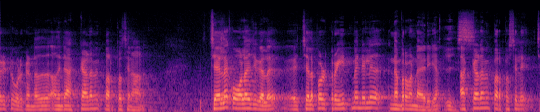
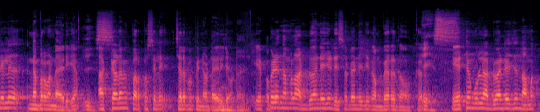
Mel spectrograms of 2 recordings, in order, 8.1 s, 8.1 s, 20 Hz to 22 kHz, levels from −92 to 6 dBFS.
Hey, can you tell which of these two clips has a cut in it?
second; 1 cut; at 3.7 s

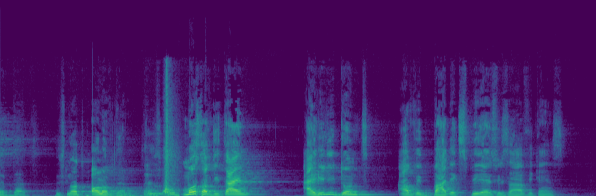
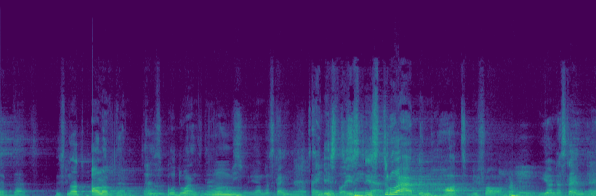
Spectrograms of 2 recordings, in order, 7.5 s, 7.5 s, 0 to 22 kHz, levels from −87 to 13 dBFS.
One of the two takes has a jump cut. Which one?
first; 1 cut; at 2.1 s

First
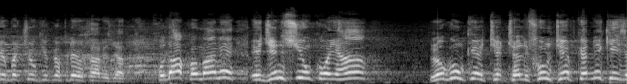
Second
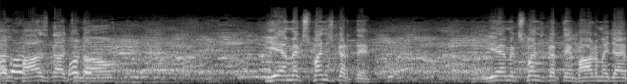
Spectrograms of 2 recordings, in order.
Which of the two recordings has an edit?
first; 1 cut; at 2.4 s

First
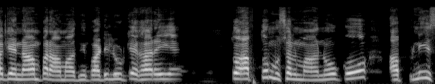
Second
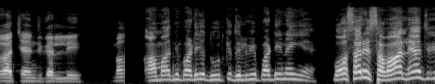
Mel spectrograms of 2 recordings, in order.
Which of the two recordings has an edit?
second; 2 cuts; at 1.2 s, 3.3 s

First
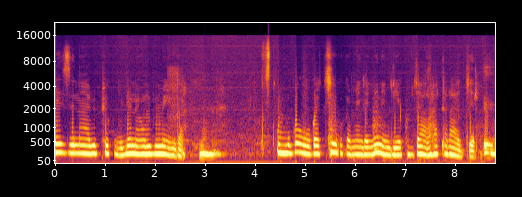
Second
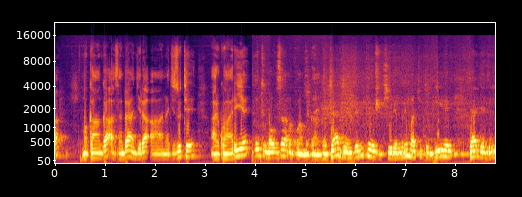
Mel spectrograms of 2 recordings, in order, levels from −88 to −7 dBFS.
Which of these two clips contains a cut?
second; 1 cut; at 3.9 s

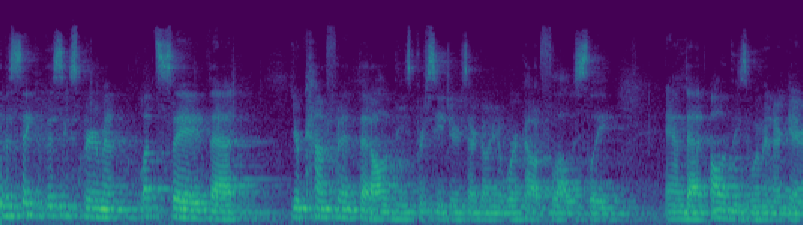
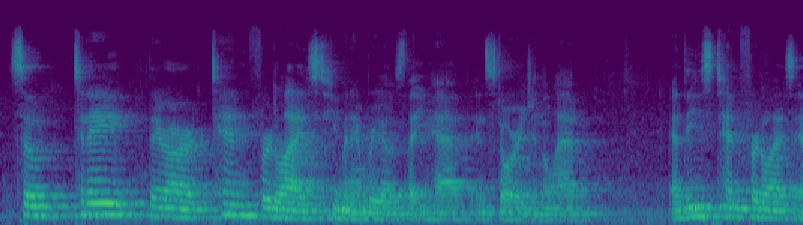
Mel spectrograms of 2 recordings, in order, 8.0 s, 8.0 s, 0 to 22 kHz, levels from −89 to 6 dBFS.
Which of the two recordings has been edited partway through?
second; 1 cut; at 5.2 s

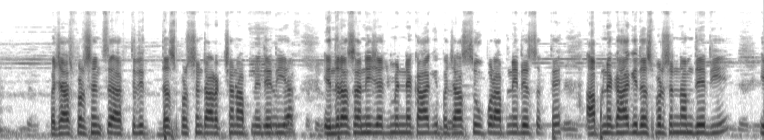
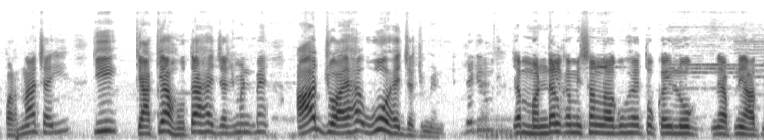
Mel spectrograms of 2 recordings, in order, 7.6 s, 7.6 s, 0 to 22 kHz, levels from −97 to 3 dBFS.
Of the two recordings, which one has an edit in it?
second; 1 cut; at 4.9 s

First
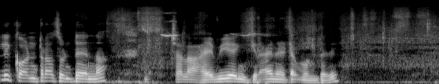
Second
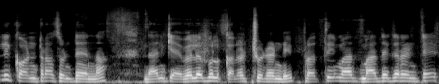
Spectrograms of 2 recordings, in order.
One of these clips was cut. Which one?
first; 1 cut; at 1.3 s

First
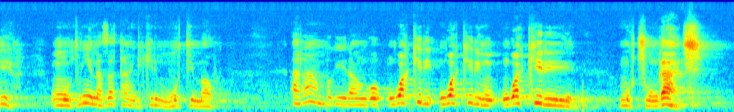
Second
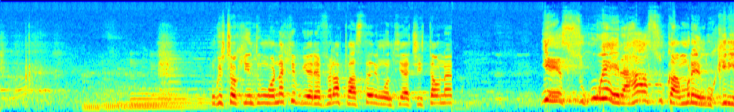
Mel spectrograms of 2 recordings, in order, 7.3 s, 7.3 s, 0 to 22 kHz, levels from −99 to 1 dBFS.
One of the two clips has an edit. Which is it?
second; 1 cut; at 4.5 s

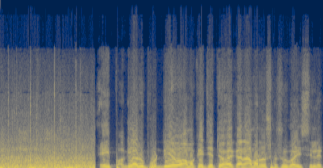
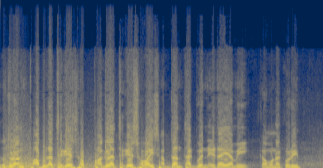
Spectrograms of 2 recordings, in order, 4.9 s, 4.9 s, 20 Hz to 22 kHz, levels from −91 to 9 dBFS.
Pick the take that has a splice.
first; 1 cut; at 1.4 s

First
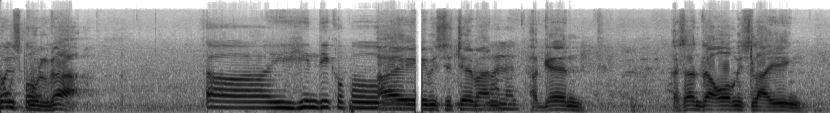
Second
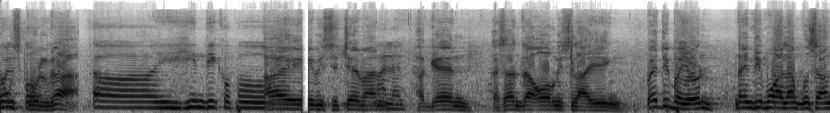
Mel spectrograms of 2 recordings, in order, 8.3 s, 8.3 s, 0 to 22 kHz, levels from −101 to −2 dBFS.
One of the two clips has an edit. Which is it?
second; 4 cuts; at 0.8 s, 4.8 s, 6.3 s, 7.2 s

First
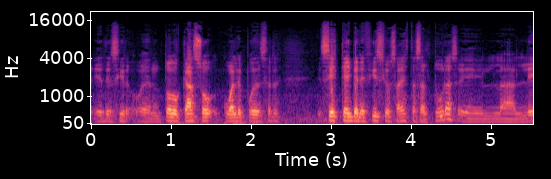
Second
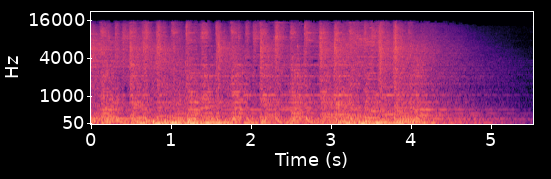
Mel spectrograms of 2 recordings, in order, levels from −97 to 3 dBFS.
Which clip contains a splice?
first; 1 cut; at 3.1 s

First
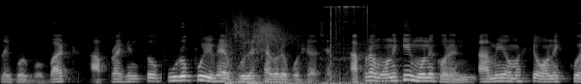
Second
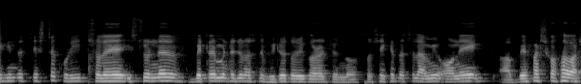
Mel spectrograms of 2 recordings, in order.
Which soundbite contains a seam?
first; 3 cuts; at 1.6 s, 3.3 s, 4.7 s

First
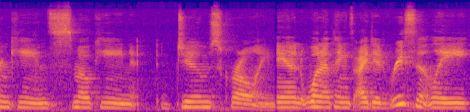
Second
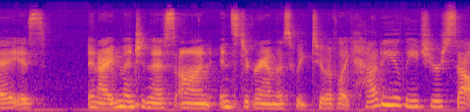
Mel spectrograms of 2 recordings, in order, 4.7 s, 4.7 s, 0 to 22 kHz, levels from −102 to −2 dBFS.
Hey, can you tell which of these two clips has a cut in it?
first; 1 cut; at 2.8 s

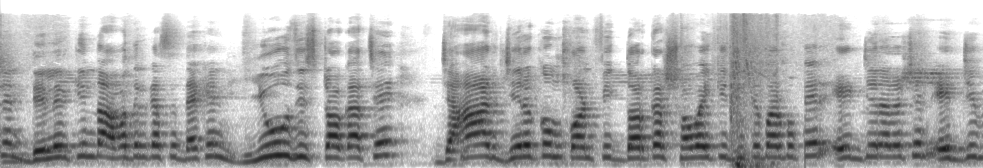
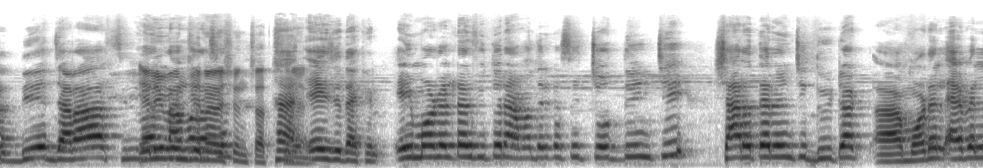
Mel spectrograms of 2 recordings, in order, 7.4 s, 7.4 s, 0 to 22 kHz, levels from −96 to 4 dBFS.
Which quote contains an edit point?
first; 1 cut; at 6.0 s

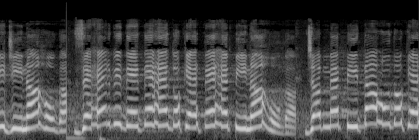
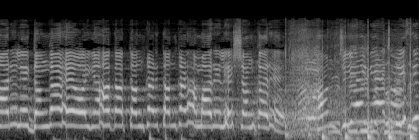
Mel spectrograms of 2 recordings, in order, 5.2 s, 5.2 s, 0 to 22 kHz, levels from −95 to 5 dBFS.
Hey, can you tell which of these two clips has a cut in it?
first; 2 cuts; at 0.9 s, 3.7 s

